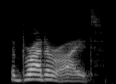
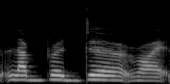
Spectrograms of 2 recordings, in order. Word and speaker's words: labradorite: I was told in the comments of the last video that is that how you pronounce it? The bradite. But actually, it's labradorite.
